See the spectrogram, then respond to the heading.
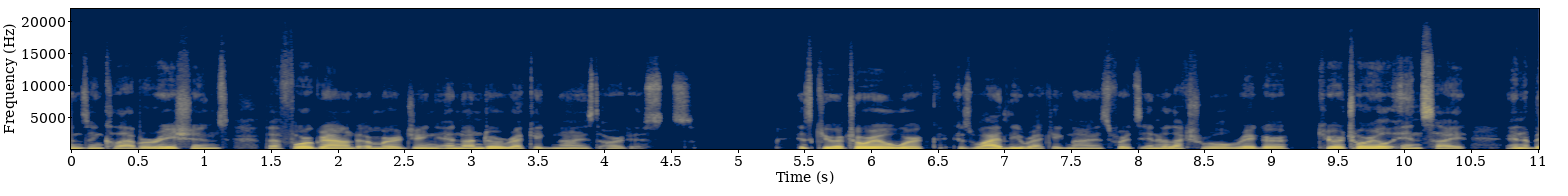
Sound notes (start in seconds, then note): none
